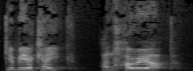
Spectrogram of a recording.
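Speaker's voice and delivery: high, fast rude snap; snapped. A narrator's reading. Mister Grumpy orders Missus Flower about, snapping. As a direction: bark the order at the baker. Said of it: "he snapped".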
